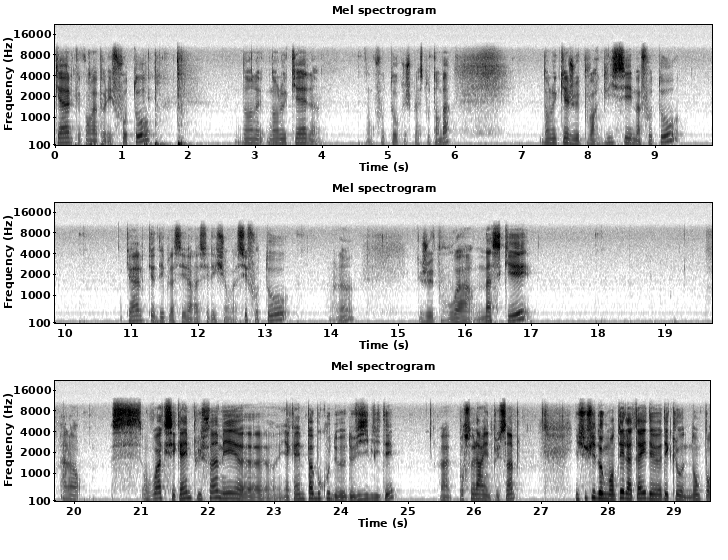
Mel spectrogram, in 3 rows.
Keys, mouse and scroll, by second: 0.1-2.1 typing, 3.1 middle click, 4.6 click, 5.7 click, 6.4 middle click, 6.9 scroll up 1, 6.9 middle click, 8.5 click, 10.4 click, 11.4 click, 12.7 click, 13.6 click, 16.4 click, 18.1 click, 20.2 click, 20.9 middle click, 24.6 middle click, 25.1 middle click, 26.4 KP_Subtract.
